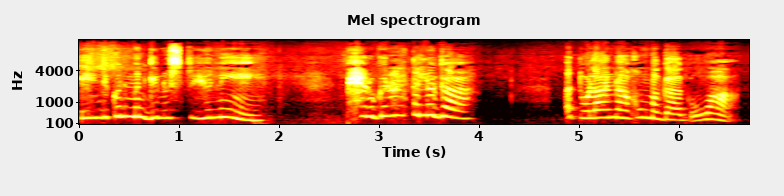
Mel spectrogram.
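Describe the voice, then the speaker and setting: A Filipino woman playing a hopeful young woman stubbornly in love in a radio drama, expressive and a little defensive. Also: very high-pitched, moderate pace. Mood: rueful.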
